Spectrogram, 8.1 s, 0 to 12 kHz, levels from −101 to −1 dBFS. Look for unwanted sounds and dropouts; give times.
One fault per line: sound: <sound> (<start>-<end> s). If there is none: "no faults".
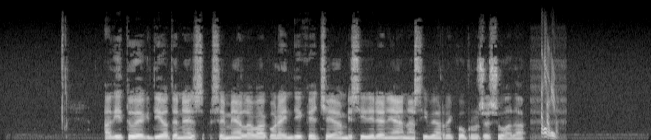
sound: chirp (6.8-7.0 s)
